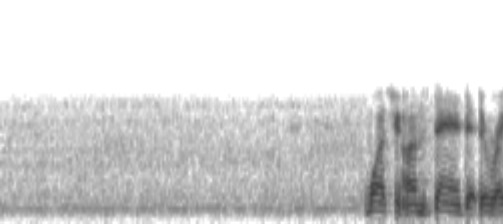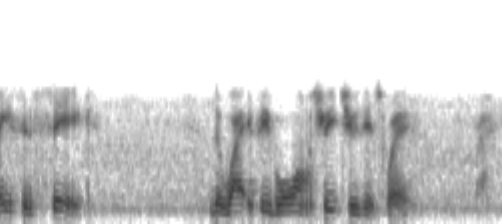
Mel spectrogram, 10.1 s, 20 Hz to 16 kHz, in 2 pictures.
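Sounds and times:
faint hum: 0:00.0 - 0:10.0
steady low hiss: 0:00.0 - 0:10.0.

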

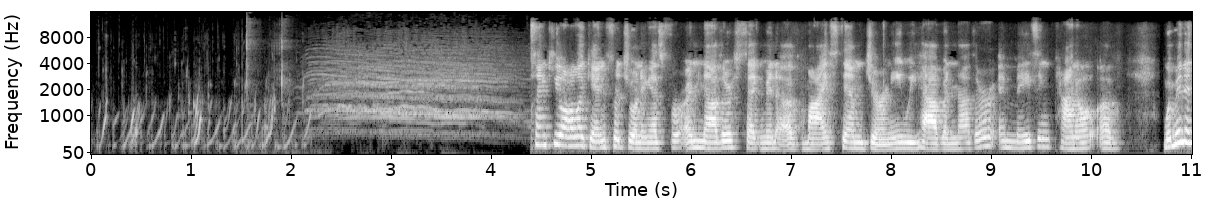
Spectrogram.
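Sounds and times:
rising bubbling bloops: 0:00.0 - 0:02.3.

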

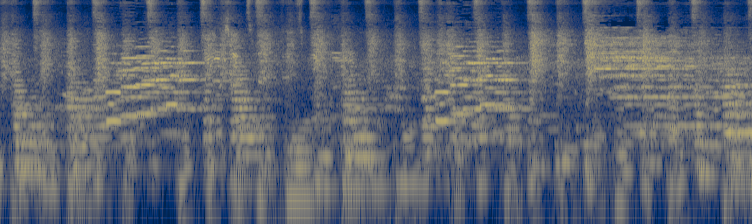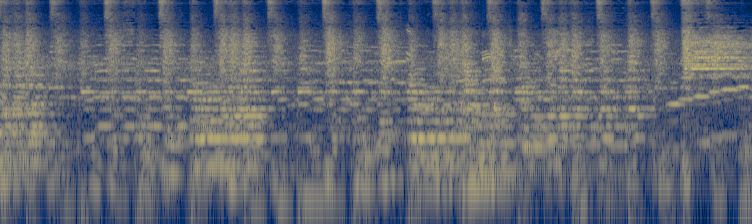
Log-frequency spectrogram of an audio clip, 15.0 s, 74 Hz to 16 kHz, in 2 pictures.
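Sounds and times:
brass band playing: 0:00.0 - 0:15.0.

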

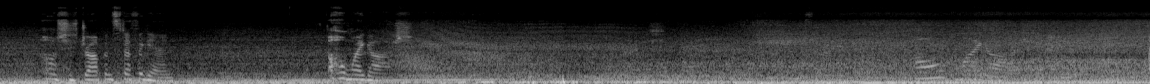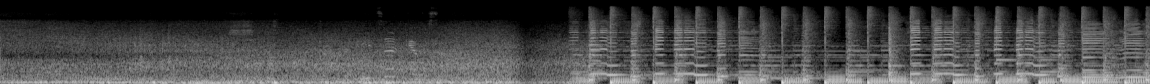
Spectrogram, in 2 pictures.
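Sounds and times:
road traffic rumble: 0:00.0 - 0:23.0
music with steady beat: 0:17.2 - 0:23.0.

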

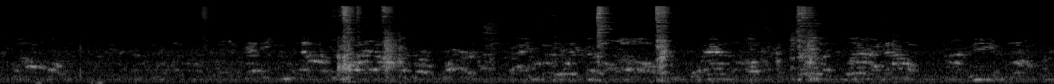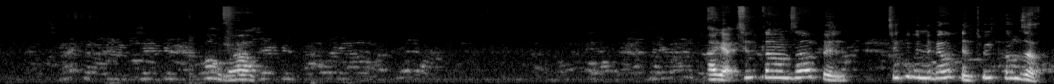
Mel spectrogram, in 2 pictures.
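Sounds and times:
faint voices: 0:00.0 - 0:21.0
dishes and utensils clinking: 0:03.3 - 0:04.1, 0:07.5 - 0:09.0.

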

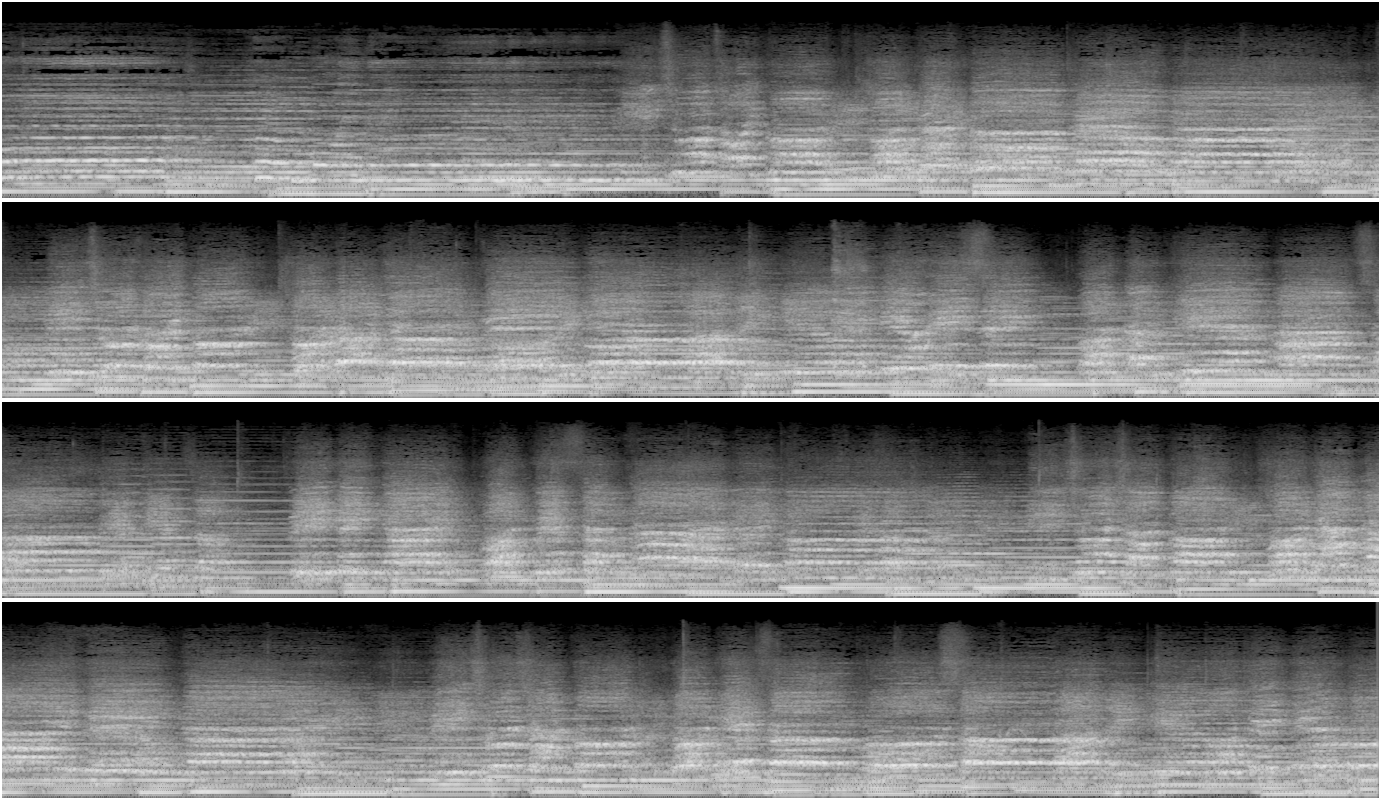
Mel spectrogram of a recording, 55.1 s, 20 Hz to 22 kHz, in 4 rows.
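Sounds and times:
choir singing a hymn: 0:00.0 - 0:55.0.

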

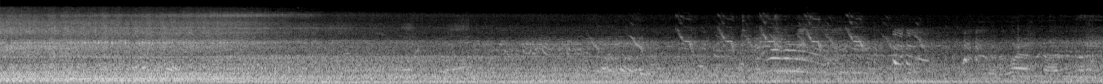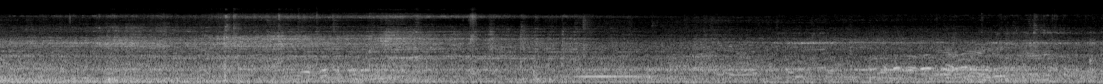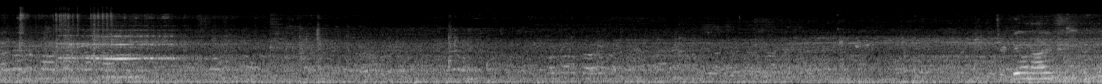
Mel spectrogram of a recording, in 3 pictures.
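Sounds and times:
train coaches rolling on rails: 0:00.0 - 0:33.0
voices: 0:00.0 - 0:33.0.

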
